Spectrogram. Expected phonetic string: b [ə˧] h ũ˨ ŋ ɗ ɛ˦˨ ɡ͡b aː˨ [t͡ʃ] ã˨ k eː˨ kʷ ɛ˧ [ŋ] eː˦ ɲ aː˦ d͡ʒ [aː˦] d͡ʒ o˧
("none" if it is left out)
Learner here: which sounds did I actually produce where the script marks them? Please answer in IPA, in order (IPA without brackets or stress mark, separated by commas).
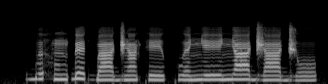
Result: ə˧, d͡ʒ, ɲ, aː˧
